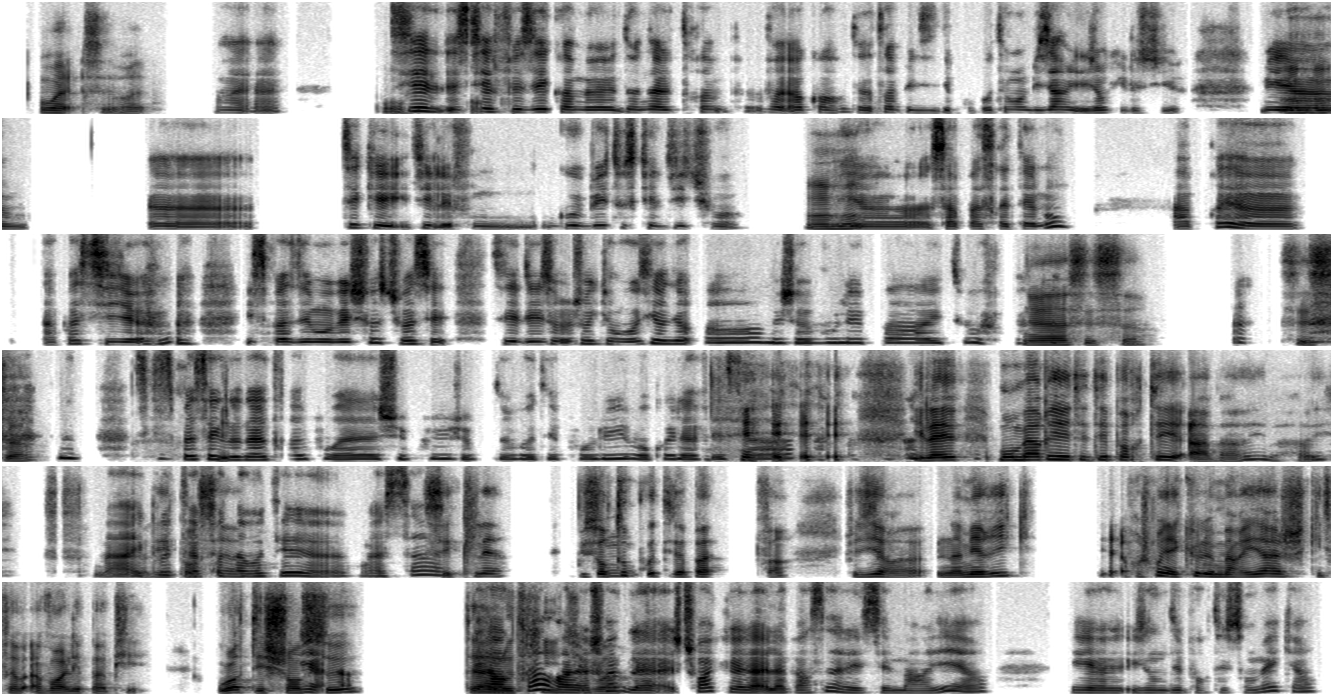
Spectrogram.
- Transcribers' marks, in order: tapping; chuckle; put-on voice: "Oh mais je voulais pas"; laugh; put-on voice: "Ouais, je sais plus, je … a fait ça ?"; laugh
- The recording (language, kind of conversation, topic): French, unstructured, Que penses-tu de l’importance de voter aux élections ?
